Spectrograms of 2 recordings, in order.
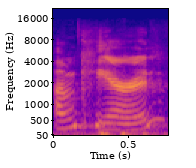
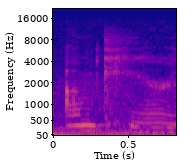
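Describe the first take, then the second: First: It is said in her plain, normal voice. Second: It is said in a deep, sexy voice.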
